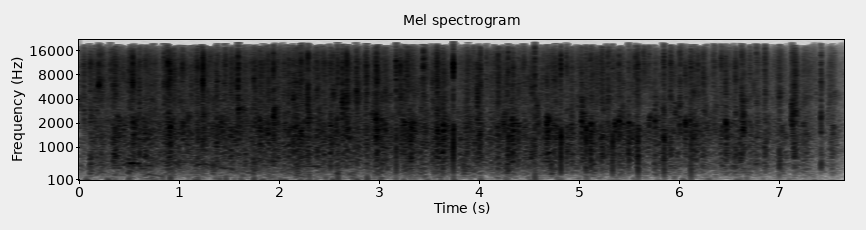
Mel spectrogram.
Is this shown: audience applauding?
yes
